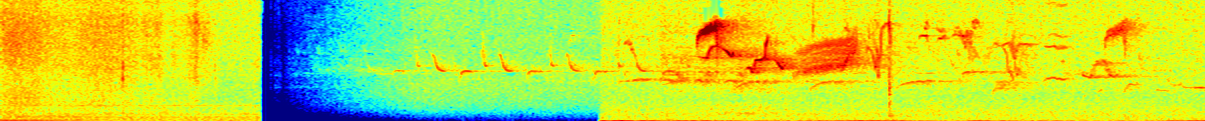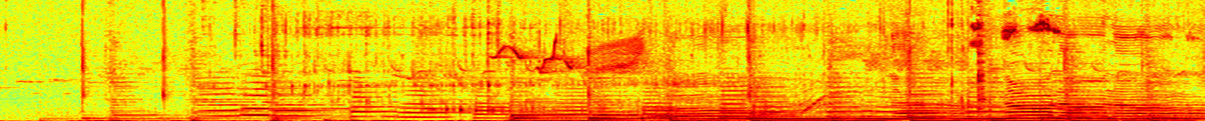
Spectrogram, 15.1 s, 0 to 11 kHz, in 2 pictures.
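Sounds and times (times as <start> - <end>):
small birds chirping: 2.4 - 15.0
music: 7.8 - 15.0.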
